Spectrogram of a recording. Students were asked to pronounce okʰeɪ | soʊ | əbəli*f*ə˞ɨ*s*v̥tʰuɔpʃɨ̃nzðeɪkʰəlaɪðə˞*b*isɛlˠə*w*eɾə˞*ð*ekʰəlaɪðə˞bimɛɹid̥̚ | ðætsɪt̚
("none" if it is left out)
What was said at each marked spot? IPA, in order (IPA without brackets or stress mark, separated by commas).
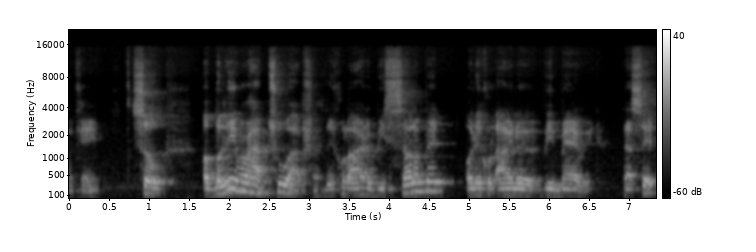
v, none, b, b, ð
